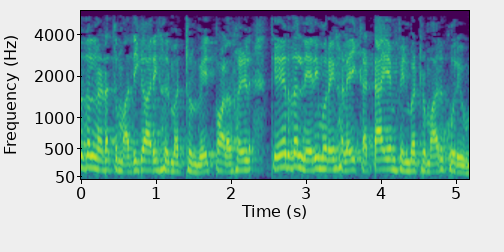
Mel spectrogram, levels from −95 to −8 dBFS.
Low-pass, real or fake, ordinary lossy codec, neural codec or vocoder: 5.4 kHz; real; MP3, 32 kbps; none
